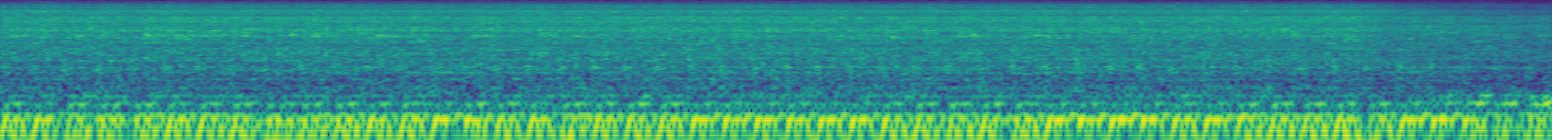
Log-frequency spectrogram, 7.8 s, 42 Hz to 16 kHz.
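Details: 1974 International pickup that sat for years, first start after cleaning the points and getting spark: a deep even V8 rumble at idle with no knocks, misses or stumbles; normal idle.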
